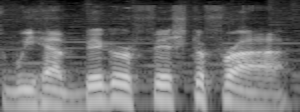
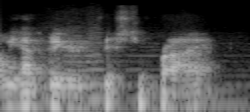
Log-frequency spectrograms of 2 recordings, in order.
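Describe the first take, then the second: First: It is barked like a drill sergeant. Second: It is said in a casual, conversational tone.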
